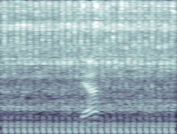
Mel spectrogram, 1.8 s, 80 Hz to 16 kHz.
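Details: Old Honda Supra X 100cc with a new, likely non-original (KW) cylinder block, at idle: harsh, fast, loud metallic clatter on every firing pulse, diagnosed as a worn cam chain needing replacement; it also smokes when revved, suspected valve seals.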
